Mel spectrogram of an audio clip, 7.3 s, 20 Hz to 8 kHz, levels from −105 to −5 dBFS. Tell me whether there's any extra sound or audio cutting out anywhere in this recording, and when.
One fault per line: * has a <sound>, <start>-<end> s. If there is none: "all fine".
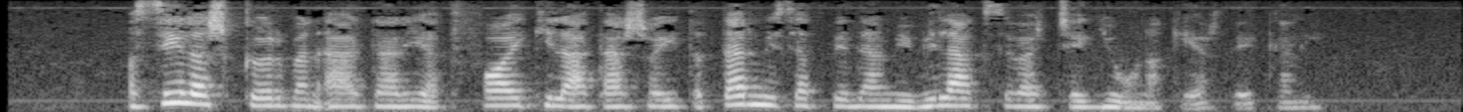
all fine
